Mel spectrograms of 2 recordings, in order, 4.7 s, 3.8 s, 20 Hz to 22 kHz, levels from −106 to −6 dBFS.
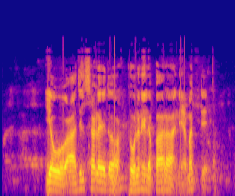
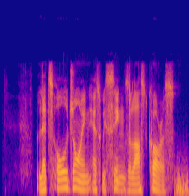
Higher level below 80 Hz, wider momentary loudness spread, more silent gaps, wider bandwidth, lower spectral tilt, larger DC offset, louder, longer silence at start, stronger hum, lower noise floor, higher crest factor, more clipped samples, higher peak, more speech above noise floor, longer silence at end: about the same, -54 dBFS vs -58 dBFS; first, 11 LU vs 6 LU; neither; first, 9.2 kHz vs 7.2 kHz; second, -4 dB/octave vs -6 dB/octave; neither; first, -15 LUFS vs -29 LUFS; about the same, 0.7 s vs 0.75 s; neither; second, -49 dBFS vs -62 dBFS; about the same, 16 dB vs 20 dB; neither; first, 0 dBFS vs -10 dBFS; about the same, 33 dB vs 33 dB; first, 0.4 s vs 0 s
